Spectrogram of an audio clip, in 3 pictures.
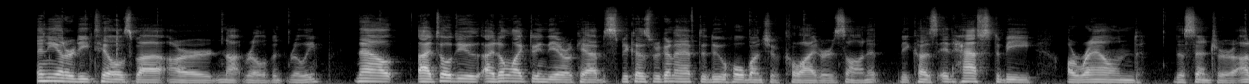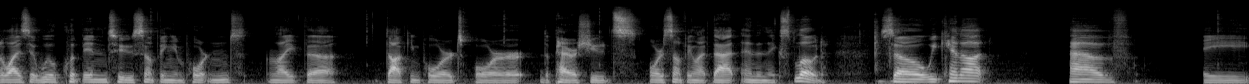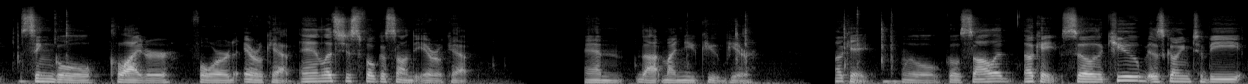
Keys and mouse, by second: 0.7 shift+click, 1.3 Tab, 1.6-3.0 drag, 3.0 middle click, 5.1 middle click, 7.5 middle click, 8.4 middle click, 11.7 middle click, 14.0-16.2 middle drag, 17.2 middle click, 18.5 middle click, 21.3 Tab, 22.1-24.0 drag, 24.5 middle click, 25.3-25.6 shift+middle drag, 26.3 click, 31.4 ctrl+click, 32.4 KP_Divide, 33.5 z, 36.0 click, 37.2 click.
